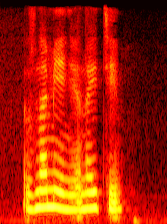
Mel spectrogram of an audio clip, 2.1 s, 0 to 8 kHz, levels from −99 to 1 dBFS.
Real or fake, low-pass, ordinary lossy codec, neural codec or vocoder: real; 7.2 kHz; AAC, 32 kbps; none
